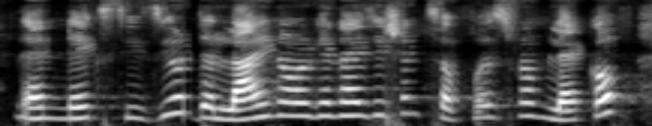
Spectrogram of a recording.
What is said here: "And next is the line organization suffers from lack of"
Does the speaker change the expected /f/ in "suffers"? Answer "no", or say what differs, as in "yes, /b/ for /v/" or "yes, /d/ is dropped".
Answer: no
